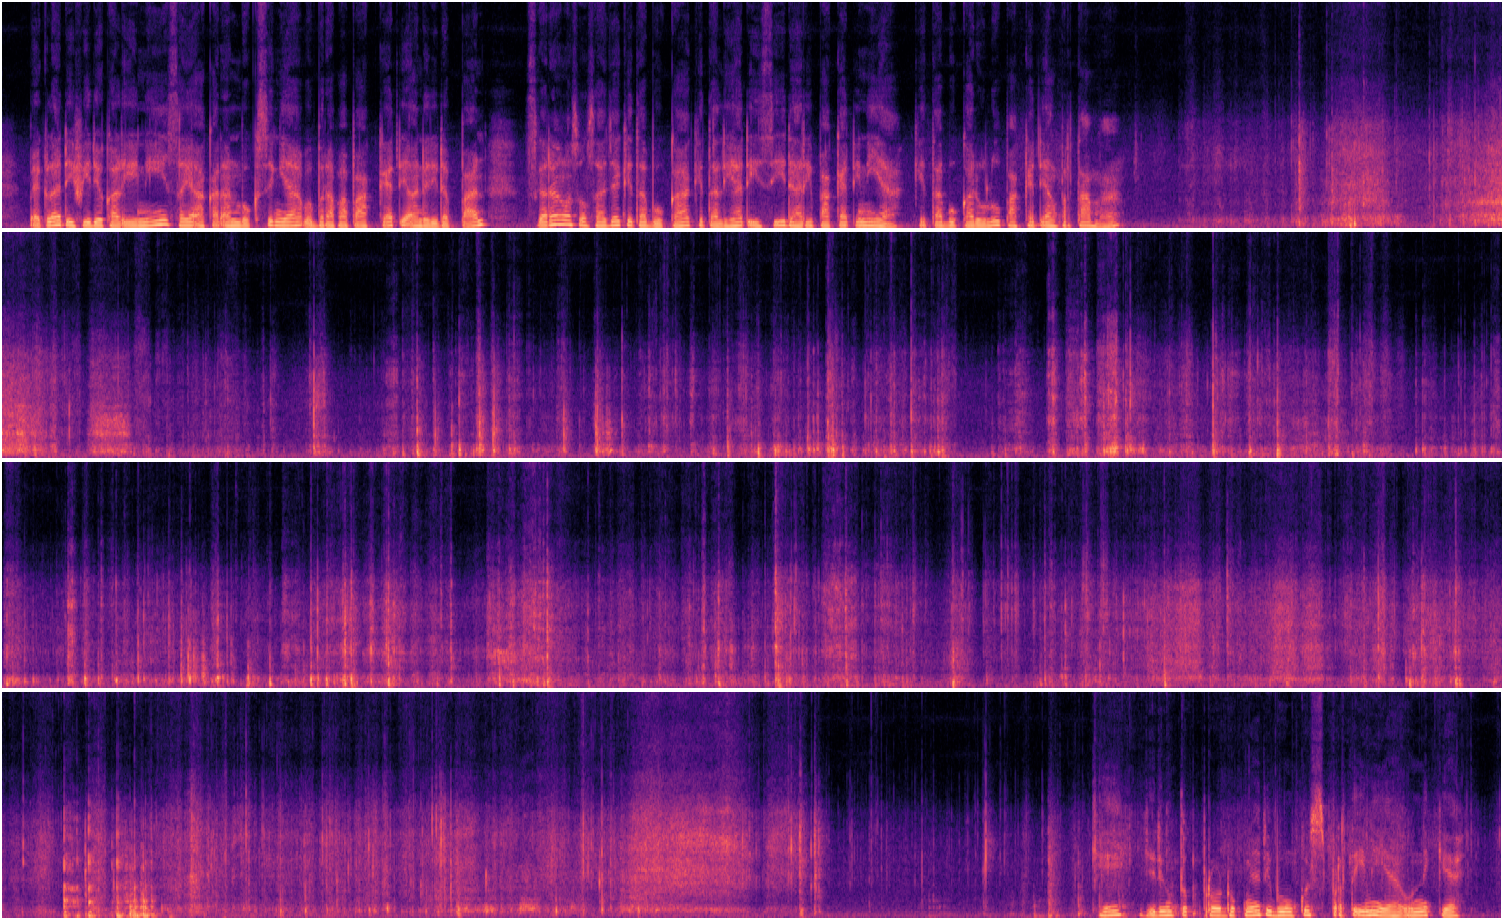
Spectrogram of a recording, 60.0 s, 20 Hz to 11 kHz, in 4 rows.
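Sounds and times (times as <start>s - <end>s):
cardboard rustling: 11.6s - 53.4s
paper wrapping crackling: 11.8s - 59.9s.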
